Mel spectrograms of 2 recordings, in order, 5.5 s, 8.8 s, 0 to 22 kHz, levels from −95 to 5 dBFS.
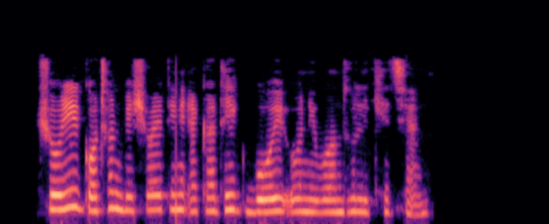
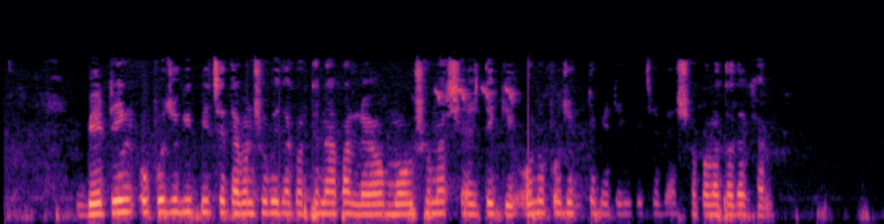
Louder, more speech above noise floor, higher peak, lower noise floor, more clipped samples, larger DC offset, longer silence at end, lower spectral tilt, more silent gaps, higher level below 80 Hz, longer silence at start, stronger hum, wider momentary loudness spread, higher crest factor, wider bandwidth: first, -17 LUFS vs -23 LUFS; first, over 74 dB vs 32 dB; first, -2 dBFS vs -6 dBFS; first, under -90 dBFS vs -55 dBFS; neither; neither; first, 1.2 s vs 0.15 s; second, -3.5 dB/octave vs -5.5 dB/octave; neither; about the same, -60 dBFS vs -58 dBFS; second, 0.4 s vs 0.55 s; neither; second, 11 LU vs 16 LU; about the same, 16 dB vs 18 dB; about the same, 7.8 kHz vs 7.8 kHz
